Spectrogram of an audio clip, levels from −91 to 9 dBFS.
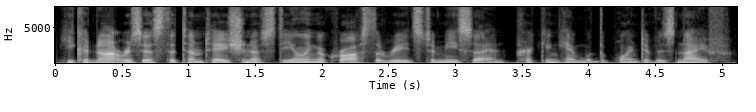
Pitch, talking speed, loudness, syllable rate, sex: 100 Hz, 260 wpm, -21 LUFS, 6.0 syllables/s, male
